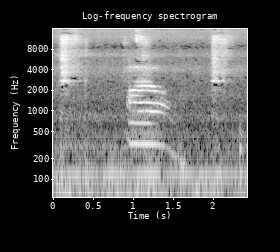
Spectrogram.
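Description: A domestic cat meowing once, faintly, about a second in: a single short call that falls in pitch at its end.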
